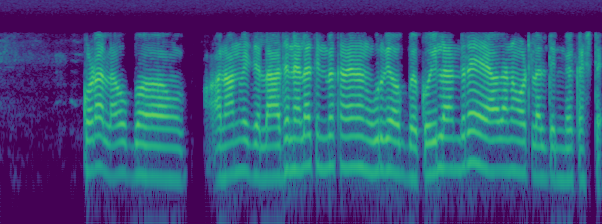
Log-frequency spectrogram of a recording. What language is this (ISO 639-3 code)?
kan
